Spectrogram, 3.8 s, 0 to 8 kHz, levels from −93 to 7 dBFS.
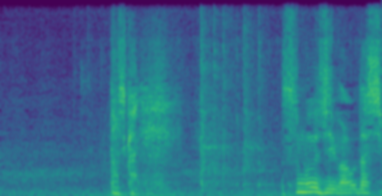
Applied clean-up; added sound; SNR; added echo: none; Water; 16 dB; none.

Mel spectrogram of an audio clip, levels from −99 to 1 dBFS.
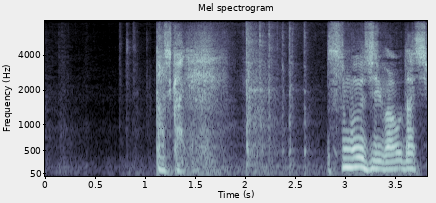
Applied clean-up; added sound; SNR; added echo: neural mask model RNNoise.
